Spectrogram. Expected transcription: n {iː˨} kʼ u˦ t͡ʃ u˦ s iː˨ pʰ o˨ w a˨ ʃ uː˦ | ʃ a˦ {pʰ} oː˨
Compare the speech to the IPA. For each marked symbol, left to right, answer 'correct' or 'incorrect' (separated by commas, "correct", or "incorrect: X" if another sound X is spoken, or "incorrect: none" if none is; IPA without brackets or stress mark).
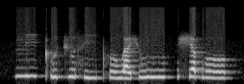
incorrect: iː˦, incorrect: b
